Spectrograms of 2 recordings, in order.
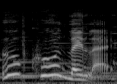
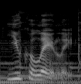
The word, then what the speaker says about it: ukulele: The Hawaiian style ukulele, the jumping flea, is pronounced in Hawaii as ukulele, as opposed to the more popular form ukulele.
